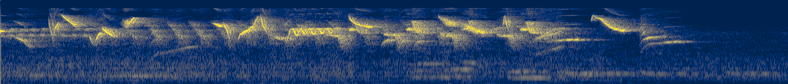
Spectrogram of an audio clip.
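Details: Black-throated canary singing for canary training, a rush of high twittering trills and slurred whistles that ends abruptly after about three and a half seconds.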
